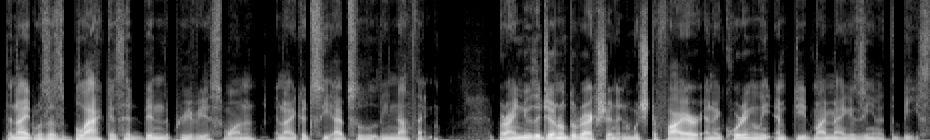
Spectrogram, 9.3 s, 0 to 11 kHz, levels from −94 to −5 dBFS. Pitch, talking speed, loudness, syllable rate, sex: 95 Hz, 225 wpm, -22 LUFS, 6.3 syllables/s, male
